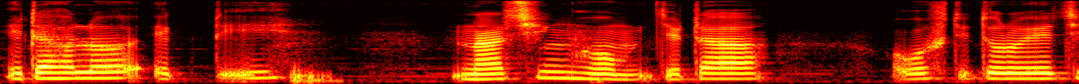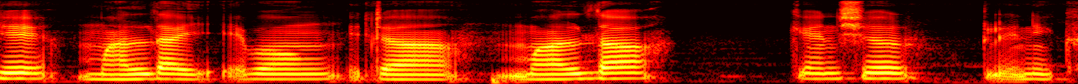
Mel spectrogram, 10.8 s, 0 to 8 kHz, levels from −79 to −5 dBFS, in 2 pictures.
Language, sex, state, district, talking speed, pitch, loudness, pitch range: Bengali, male, West Bengal, Malda, 70 wpm, 190 Hz, -20 LUFS, 175-200 Hz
